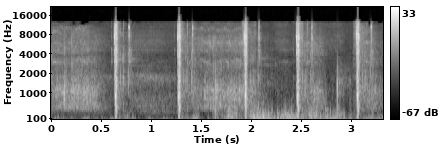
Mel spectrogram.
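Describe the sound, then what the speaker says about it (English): Azodin Kaos paintball marker firing over a chronograph, six sharp, loud pops spaced roughly half a second apart, each one crisp and close with some background noise between shots. "We'll shoot a couple over the chronograph here."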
